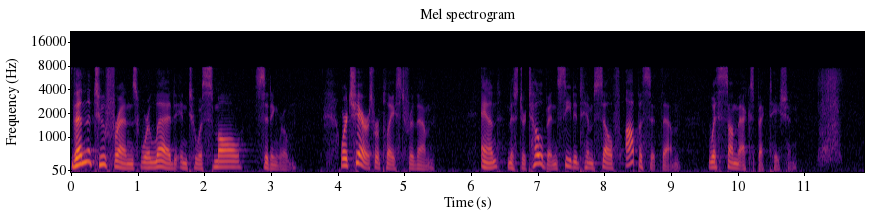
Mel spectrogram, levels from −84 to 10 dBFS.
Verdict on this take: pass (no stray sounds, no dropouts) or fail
fail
